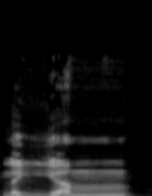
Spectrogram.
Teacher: یہاں اقلاب ہے، نون کو میم سے بدل کے پڑھیں گے، نون تنوین کے اندر جو نون کی آواز پیدا ہوتی ہے وہاں وہ پیدا نہیں ہوگی، بلکہ نون کو میم سے بدل دیں گے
